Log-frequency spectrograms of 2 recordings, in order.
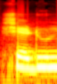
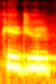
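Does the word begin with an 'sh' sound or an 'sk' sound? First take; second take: sh; sk. First: The word begins with an 'sh' sound. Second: The word begins with an 'sk' sound. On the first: The speaker calls it wrong. "इसको English में शेड्यूल नहीं" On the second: The speaker calls it right. "स्केड्यूल पढ़ेंगे"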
